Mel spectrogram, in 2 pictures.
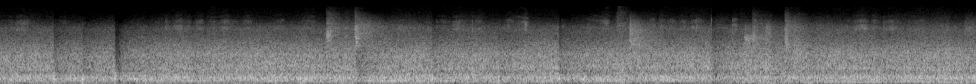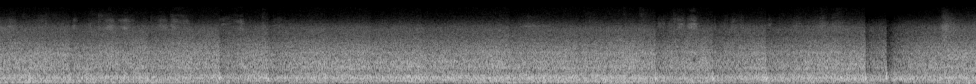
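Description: A loud, steady mechanical drone with low humming tones throughout, with a few short, faint high squeaks of a marker writing on a whiteboard in the first half.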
